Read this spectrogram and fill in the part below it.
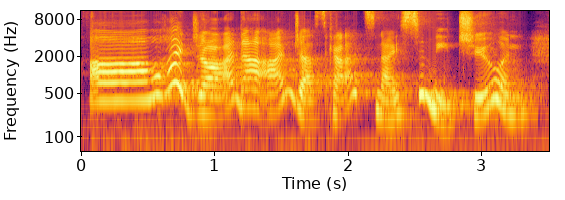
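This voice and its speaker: A woman presents a children's puppet show in a high voice. Her pitch swoops widely, with exaggerated, expressive wonder aimed at kids. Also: moderate pace. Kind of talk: scripted children's show dialogue.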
